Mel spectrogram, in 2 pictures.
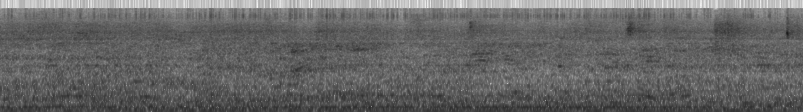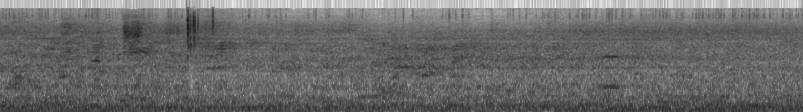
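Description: Wind gusts outdoors and buffets the microphone.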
